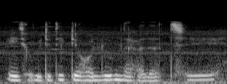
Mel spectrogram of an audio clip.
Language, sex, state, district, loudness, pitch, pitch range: Bengali, female, West Bengal, Cooch Behar, -16 LUFS, 200 Hz, 185-205 Hz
